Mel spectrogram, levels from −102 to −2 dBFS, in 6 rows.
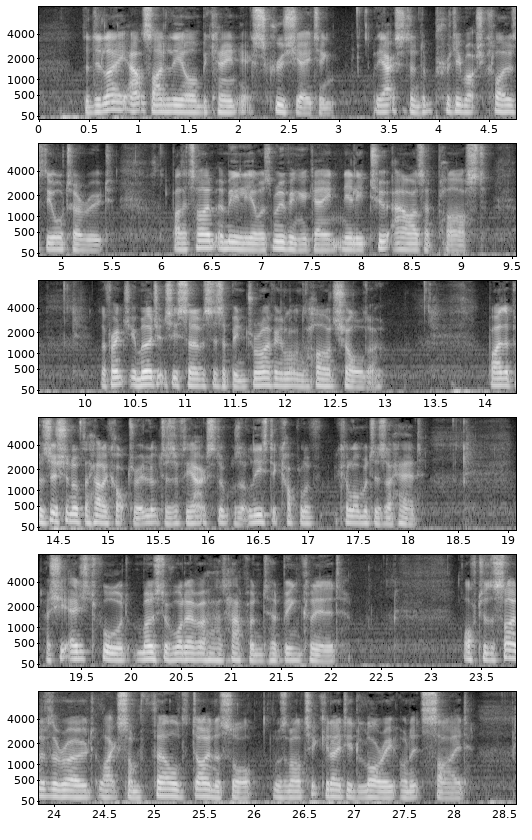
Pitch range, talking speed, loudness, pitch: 120-140 Hz, 185 wpm, -20 LUFS, 130 Hz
